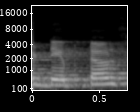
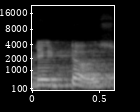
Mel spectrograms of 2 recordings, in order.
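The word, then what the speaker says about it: debtors: Okay, डेप्टर्स is spelling but इट is pronounce as अ डेटर्स. Okay, डेटर्स त्याचं pronunciation केलं जातं.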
